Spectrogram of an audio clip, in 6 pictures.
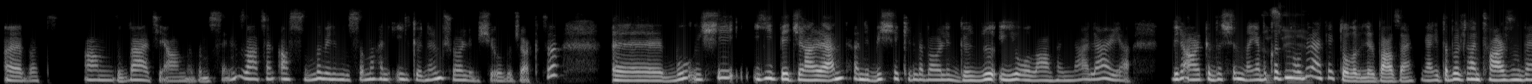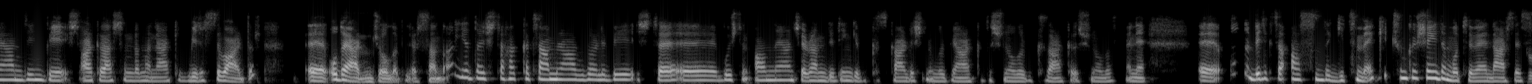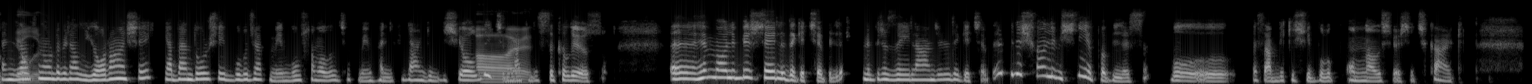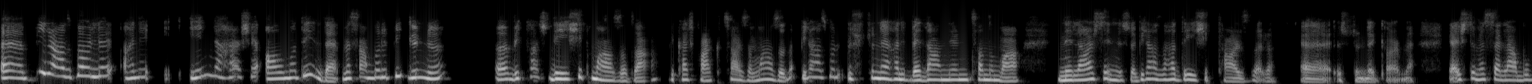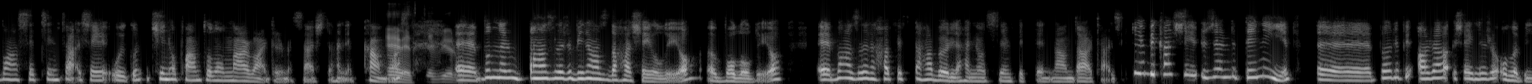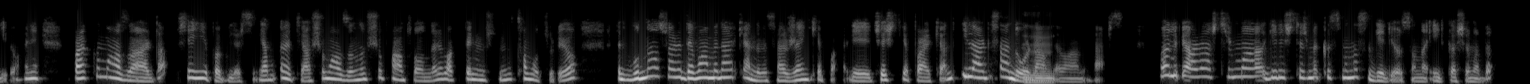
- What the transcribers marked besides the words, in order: other background noise; tapping
- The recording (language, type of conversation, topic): Turkish, advice, Alışverişte karar vermakta neden zorlanıyorum?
